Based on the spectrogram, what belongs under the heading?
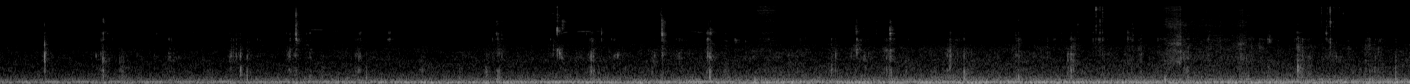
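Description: A person chewing sour gummy bears with scattered wet mouth clicks, over a steady low hum.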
